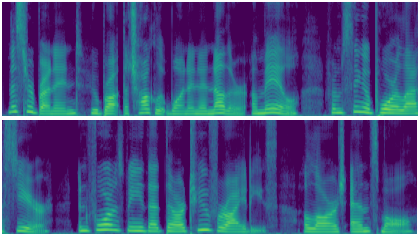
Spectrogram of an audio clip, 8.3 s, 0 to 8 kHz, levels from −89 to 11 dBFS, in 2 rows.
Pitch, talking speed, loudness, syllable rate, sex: 240 Hz, 190 wpm, -18 LUFS, 5.8 syllables/s, female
